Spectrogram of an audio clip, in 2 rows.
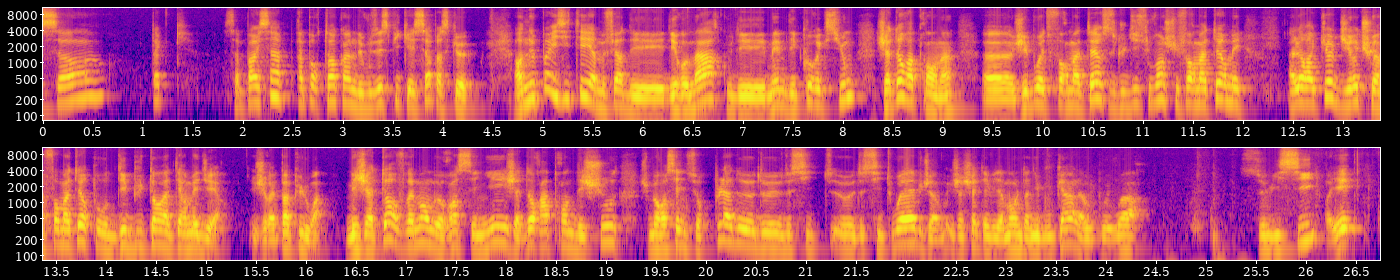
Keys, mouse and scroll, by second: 0.2-3.2 ctrl+drag.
